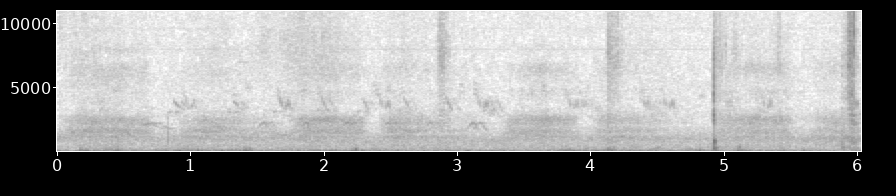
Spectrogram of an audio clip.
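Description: A bird calling repeatedly outdoors, about once every second and a half, over a low rumble. Two sharp taps about a second apart come near the end.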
